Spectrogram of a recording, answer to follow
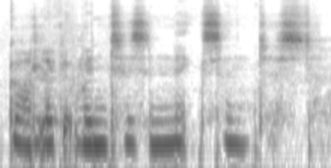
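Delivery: whispering. Real, not acted. Quiet aside while watching.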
